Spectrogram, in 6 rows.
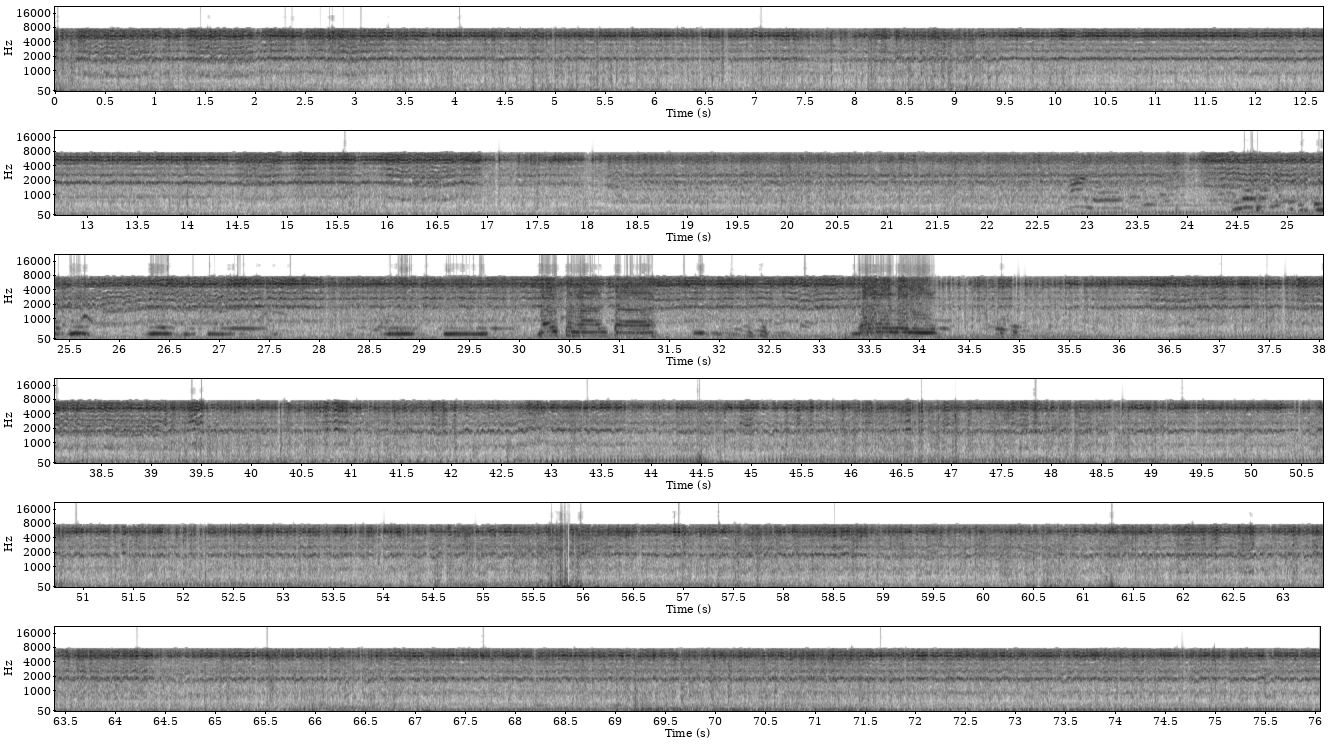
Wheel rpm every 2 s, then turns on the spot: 220, 230, 230, 230, 220, 230, 230, 230, 220, 200, 190, 190, 190, 210, 230, 230, 230, 230, 230, 220, 230, 230, 220, 220, 220, 230, 230, 240, 250, 220, 210, 200, 210, 220, 230, 230, 230, 230.
none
